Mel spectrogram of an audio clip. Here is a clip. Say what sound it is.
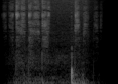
Writing on a whiteboard.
